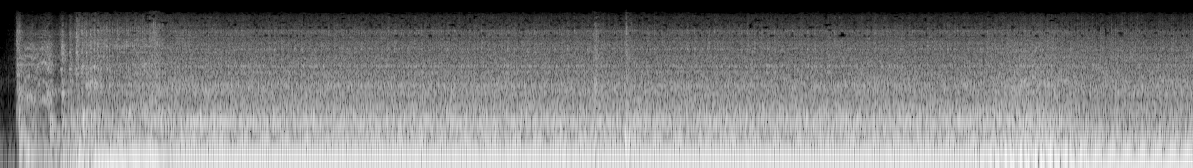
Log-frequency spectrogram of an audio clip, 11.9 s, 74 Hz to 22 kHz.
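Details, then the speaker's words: Auction-bought diesel engine-driven welder that fell from a crane, cold start without glow plugs after sitting one to two weeks: cranks briefly, catches at once and settles into a steady, even idle with no misses; healthy cold start, later warmed 15 minutes before oil and fuel filter change. "no glow plugs cold start contact"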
